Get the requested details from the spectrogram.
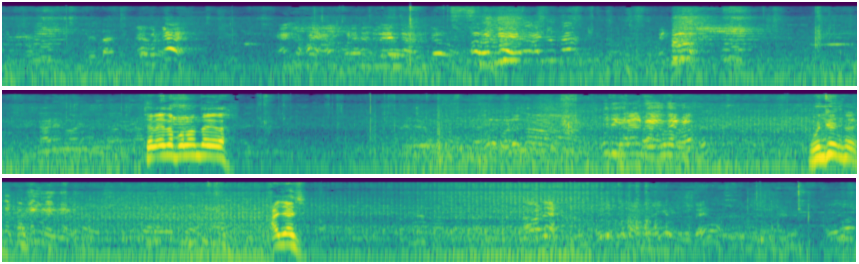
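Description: Men talk nearby outdoors.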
